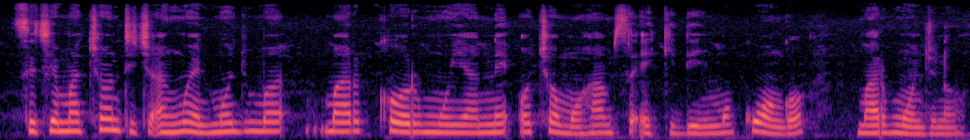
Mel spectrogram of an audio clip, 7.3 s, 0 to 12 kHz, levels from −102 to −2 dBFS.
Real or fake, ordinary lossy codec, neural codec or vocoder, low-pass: real; none; none; 10.8 kHz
